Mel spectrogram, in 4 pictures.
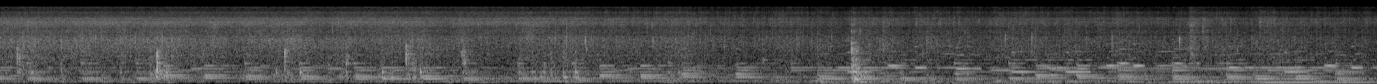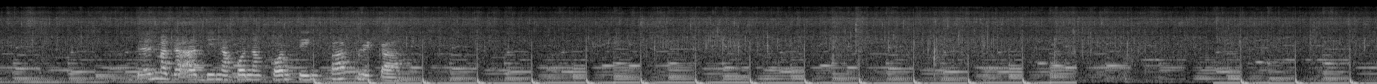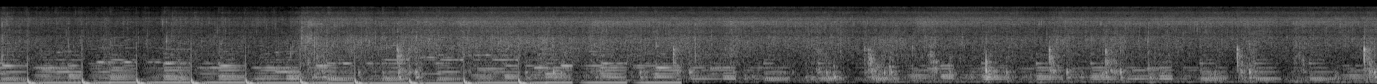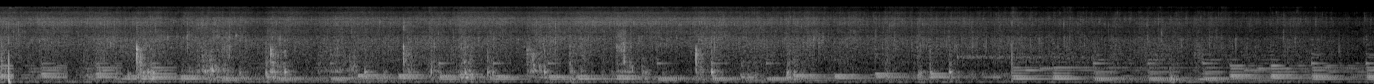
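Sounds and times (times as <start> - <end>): chicken sizzling in butter: 0.0 - 55.0
background music with bass: 16.6 - 24.6, 25.8 - 34.4
spatula scraping and knocking pan: 35.6 - 41.5, 42.6 - 49.6.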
